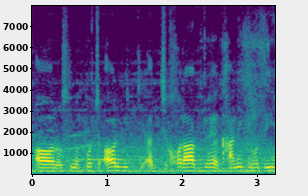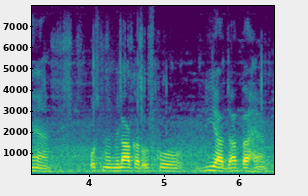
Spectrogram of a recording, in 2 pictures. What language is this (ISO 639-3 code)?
urd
